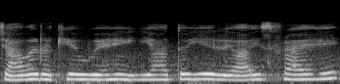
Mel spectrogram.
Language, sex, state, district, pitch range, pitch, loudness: Hindi, female, Madhya Pradesh, Dhar, 225-240 Hz, 230 Hz, -12 LUFS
